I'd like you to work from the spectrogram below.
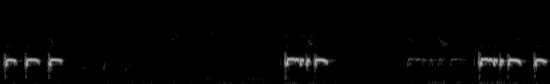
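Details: Terrace-kept local zebra dove used to lure others sings repeated short phrases of three to five snappy coos, with a faint soft coo run between bursts.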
